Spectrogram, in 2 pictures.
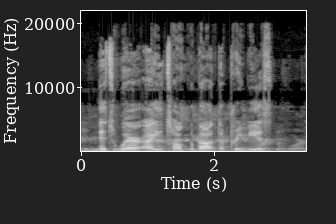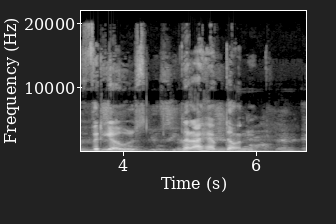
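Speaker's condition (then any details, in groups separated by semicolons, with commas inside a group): Cerebral palsy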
